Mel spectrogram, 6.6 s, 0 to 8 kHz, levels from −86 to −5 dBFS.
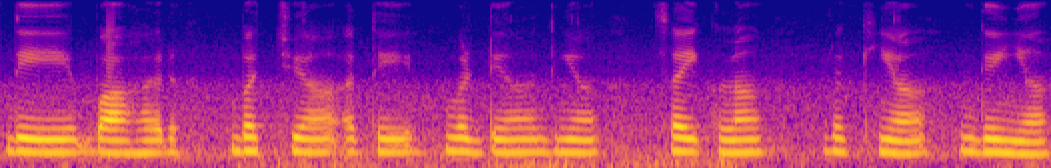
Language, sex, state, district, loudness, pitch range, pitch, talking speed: Punjabi, female, Punjab, Kapurthala, -18 LUFS, 185-200 Hz, 195 Hz, 90 wpm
